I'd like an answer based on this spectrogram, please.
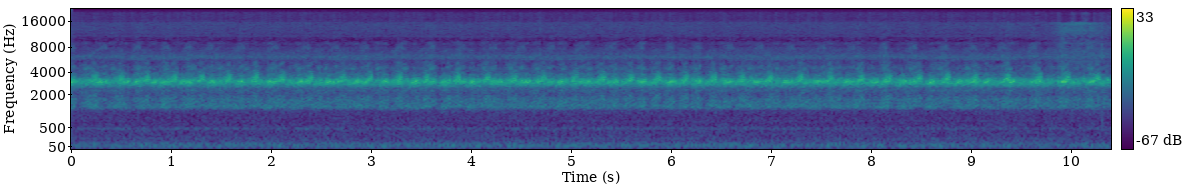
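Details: Rural night chorus of frogs ahead of rain, countless voices croaking at once in a fast, throbbing mass, the higher band especially bright and even, a faint steady hum lower down.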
